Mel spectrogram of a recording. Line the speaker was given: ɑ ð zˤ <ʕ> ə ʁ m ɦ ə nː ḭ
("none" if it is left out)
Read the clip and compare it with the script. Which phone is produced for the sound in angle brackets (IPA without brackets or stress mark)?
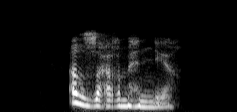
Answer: ʕ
